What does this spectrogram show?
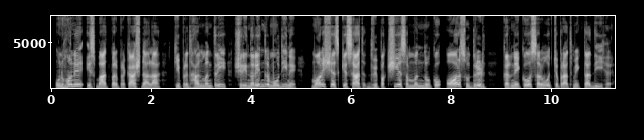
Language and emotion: Hindi, neutral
